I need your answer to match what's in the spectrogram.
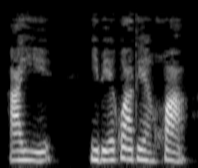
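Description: A woman's voice: lowish voice, fairly even intonation, measured pace, sharp tone, husky, dry recording, heavily acted. A woman reading as a desperate middle-aged man pleading. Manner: pleading, emotional. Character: desperate middle-aged male businessman on the phone.

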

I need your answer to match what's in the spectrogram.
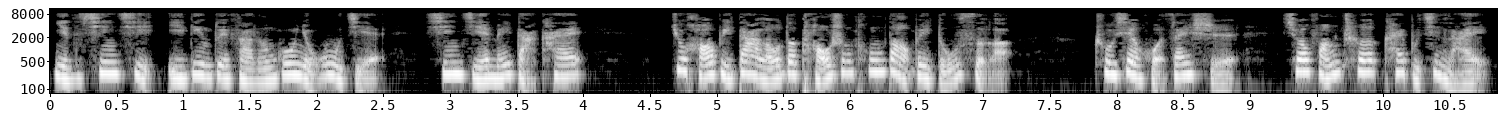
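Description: A woman's voice: mid-range voice, expressive, moderate pace, darkish tone, husky, dry recording. A woman voicing a grateful, recovered young mother in a plain, earnest way within a narrated story.

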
